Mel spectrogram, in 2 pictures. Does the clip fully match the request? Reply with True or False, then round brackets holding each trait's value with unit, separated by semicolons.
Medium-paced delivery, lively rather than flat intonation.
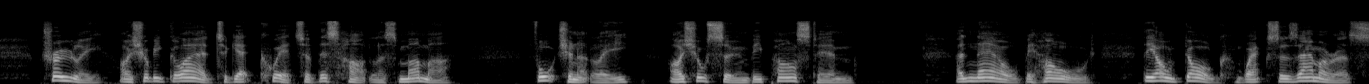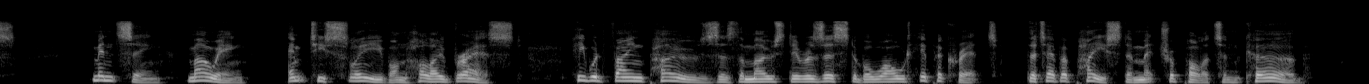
False (110 wpm; 7.0 semitones)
